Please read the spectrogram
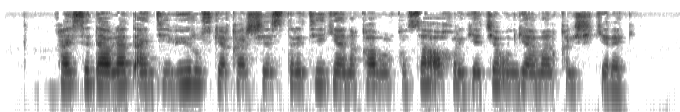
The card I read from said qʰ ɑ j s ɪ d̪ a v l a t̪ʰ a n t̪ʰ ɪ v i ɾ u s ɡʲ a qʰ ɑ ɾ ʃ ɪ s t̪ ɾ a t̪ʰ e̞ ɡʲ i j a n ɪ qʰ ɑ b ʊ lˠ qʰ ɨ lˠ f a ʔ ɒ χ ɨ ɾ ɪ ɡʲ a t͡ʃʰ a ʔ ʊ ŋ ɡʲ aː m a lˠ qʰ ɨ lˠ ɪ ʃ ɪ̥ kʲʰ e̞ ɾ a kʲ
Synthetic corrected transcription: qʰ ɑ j s ɪ d̪ a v l a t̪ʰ a n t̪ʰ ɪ v i ɾ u s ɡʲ a qʰ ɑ ɾ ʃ ɪ s t̪ ɾ a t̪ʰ e̞ ɡʲ i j a n ɪ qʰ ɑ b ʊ lˠ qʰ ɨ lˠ s a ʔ ɒ χ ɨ ɾ ɪ ɡʲ a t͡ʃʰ a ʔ ʊ ŋ ɡʲ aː m a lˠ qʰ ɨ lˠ ɪ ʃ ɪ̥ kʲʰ e̞ ɾ a kʲ

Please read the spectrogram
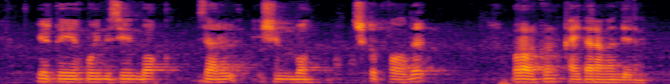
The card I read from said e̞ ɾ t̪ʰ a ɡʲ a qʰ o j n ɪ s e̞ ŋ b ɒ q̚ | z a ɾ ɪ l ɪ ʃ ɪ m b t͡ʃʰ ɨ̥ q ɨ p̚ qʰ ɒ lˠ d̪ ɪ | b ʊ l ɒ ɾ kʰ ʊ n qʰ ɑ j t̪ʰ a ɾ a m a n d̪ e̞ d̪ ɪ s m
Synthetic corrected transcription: e̞ ɾ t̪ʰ a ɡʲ a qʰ o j n ɪ s e̞ n b ɒ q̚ | z a ɾ ɪ l ɪ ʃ ɪ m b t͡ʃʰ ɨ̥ q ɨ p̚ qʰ ɒ lˠ d̪ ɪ | b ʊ ɾ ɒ ɾ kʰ ʊ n qʰ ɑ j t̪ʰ a ɾ a m a n d̪ e̞ d̪ ɪ m

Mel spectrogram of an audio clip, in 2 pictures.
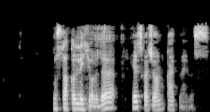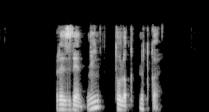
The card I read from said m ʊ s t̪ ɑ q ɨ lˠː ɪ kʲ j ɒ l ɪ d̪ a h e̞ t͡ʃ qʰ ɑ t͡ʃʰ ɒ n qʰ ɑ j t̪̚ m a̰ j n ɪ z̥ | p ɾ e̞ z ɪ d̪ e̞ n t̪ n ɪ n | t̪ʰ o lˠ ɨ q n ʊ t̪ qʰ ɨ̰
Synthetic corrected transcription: m ʊ s t̪ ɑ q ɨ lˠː ɪ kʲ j o l ɪ d̪ a h e̞ t͡ʃ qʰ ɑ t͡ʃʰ ɒ n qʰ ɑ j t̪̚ m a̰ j m ɪ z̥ | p ɾ e̞ z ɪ d̪ e̞ n t̪ n ɪ ŋ | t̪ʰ o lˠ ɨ q n ʊ t̪ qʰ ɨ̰

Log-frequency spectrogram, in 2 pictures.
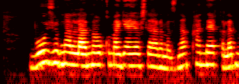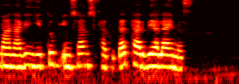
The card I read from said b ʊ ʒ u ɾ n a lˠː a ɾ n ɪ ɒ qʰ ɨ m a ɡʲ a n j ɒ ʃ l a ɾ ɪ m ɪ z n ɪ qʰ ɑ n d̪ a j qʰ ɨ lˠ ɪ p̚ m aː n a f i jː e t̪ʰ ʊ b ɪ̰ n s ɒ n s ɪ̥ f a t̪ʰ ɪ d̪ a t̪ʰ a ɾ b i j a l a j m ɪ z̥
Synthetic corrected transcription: b ʊ ʒ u ɾ n a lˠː a ɾ n ɪ o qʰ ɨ m a ɡʲ a n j ɒ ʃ l a ɾ ɪ m ɪ z n ɪ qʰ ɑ n d̪ a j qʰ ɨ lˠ ɪ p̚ m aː n a v i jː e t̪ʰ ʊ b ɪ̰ n s ɒ n s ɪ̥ f a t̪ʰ ɪ d̪ a t̪ʰ a ɾ b i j a l a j m ɪ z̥

